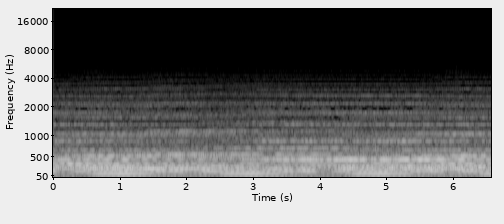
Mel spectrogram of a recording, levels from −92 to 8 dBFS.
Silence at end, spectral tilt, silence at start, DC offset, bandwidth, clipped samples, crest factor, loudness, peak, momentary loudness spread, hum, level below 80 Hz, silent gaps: 0 s; -14 dB/octave; 0 s; under 0.1%; 3.3 kHz; under 0.1%; 12 dB; -19 LUFS; -6 dBFS; 4 LU; none; -38 dBFS; none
